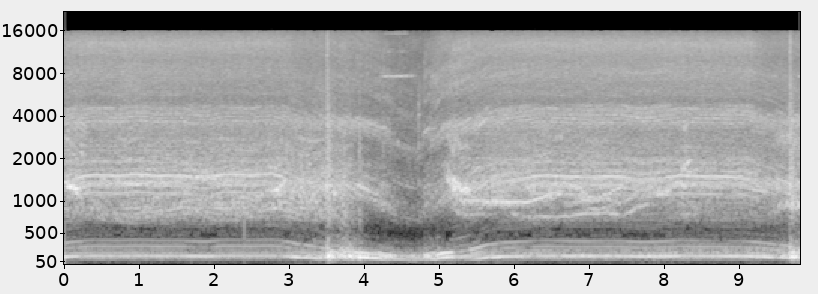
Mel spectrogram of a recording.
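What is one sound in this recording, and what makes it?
A car engine roars steadily, dropping away briefly before revving up again.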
